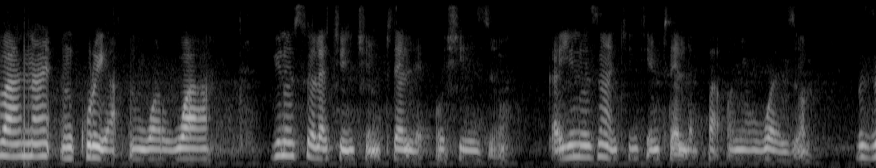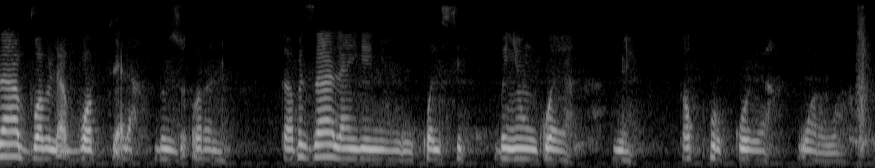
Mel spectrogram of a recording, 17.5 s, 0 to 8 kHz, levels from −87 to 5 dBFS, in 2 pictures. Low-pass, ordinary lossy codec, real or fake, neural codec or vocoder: 7.2 kHz; Opus, 32 kbps; real; none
